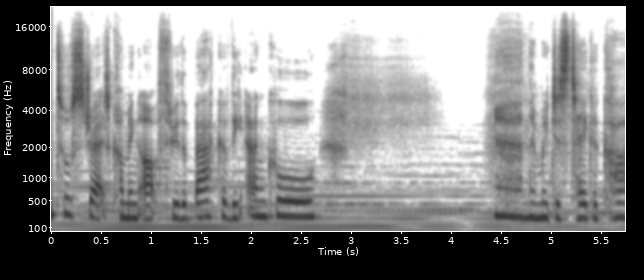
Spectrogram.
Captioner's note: inhales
